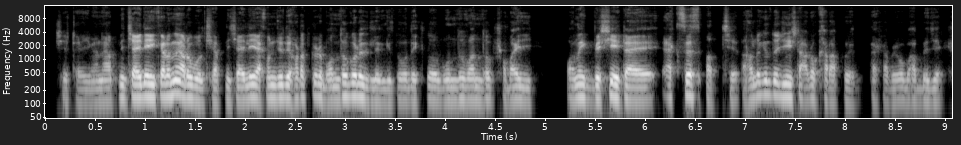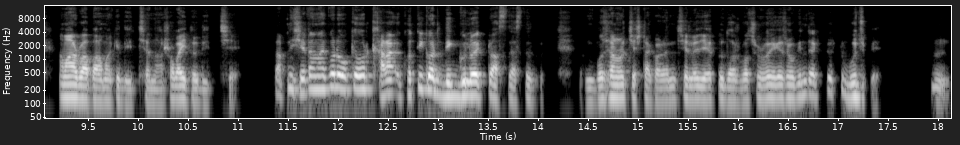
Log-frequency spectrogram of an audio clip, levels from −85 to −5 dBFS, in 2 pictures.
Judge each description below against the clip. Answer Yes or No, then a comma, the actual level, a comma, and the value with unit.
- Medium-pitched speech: No, low, 125 Hz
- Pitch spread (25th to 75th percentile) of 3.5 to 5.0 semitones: Yes, average, 3.9 semitones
